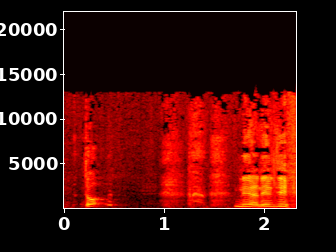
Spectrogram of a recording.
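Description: A man's short gasp and soft, breathy laughter, then a brief pause, and talking resumes near the end.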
